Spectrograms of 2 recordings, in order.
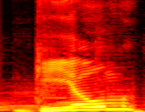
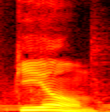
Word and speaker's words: Guillaume: I believe this is pronounced Guillaume, I think. I had to get him to help me pronounce it. Okay. You are now heretofore known. I'll take care of it. Guillaume, our smart boy.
